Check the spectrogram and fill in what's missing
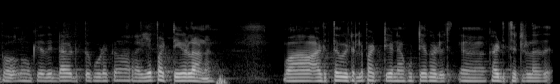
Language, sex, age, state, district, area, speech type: Malayalam, female, 45-60, Kerala, Malappuram, rural, spontaneous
